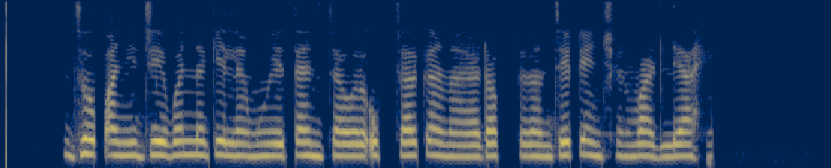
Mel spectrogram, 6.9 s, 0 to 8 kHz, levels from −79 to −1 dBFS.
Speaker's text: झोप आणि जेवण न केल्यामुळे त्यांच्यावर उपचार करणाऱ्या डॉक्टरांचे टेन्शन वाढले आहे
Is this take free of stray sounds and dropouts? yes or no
yes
